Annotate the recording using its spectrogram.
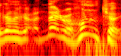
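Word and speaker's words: junta: The Hunter part is uh together.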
